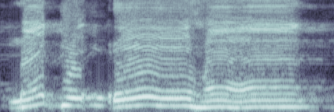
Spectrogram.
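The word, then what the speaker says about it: مجريها: Majroha, dibaca majreha.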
